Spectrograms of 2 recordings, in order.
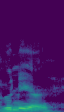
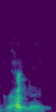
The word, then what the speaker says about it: Griner: It's definitely Griner. For sure, no. Did she become French overnight? Where did you get Grenier? I know. I always thought That's it a was nice way to Grenier. pronounce it, though, but that's not it.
